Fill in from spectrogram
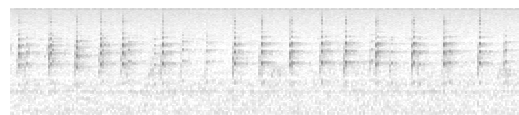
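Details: Black-winged stilts calling: sharp, nasal yelping notes rich in harmonics, repeated about three to four times per second in a steady series, with a low background hum.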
